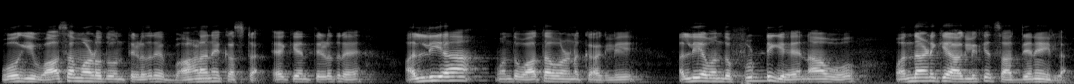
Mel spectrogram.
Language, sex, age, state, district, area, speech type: Kannada, male, 60+, Karnataka, Chitradurga, rural, spontaneous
